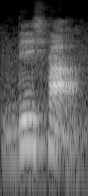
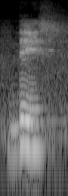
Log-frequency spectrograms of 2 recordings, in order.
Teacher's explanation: অন্তে যে স্বরধ্বনি ছিল, স্বরবর্ণ ছিল, সেটি লোপ পেয়েছে। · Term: অন্ত স্বরলোপ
